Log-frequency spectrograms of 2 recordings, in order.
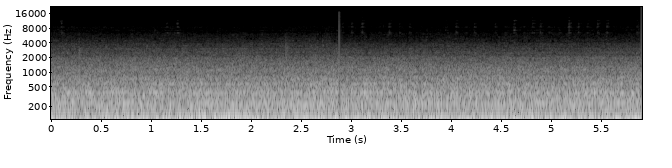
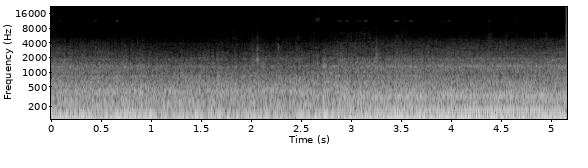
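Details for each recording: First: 2011 Ford F-150, 230,000 km, road test after rear axle rebuild for failed pinion bearings (gears saved): steady even road and drivetrain hum on gravel, no rhythmic shudder or drone. Driveline quiet and smooth, vibration gone. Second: 2011 Ford F-150, about 230,000 km, road test on highway: heavy, uneven low rumble and driveline shudder, less on decel, returning on coast, fine in neutral with light throttle; cause was failed rear axle pinion bearings, axle rebuilt, gears saved.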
